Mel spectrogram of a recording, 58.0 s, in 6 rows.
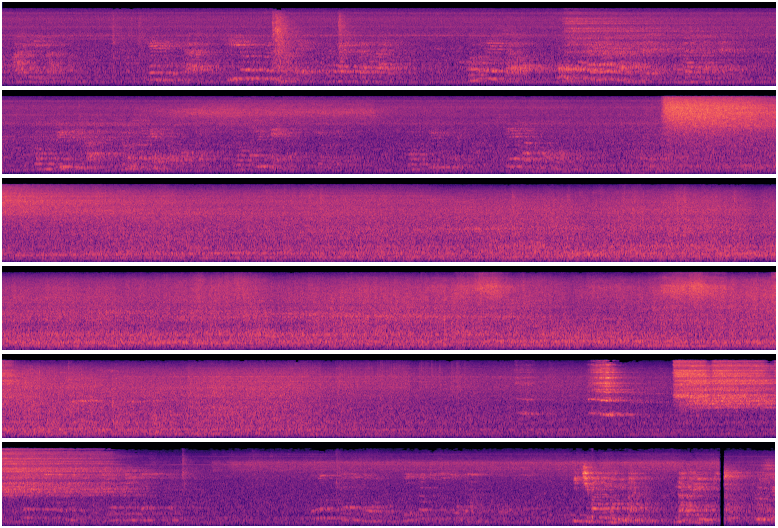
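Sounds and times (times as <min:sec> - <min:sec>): train air hiss: 0:17.9 - 0:20.1, 0:47.1 - 0:49.9
wheel squeal: 0:45.1 - 0:49.0.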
